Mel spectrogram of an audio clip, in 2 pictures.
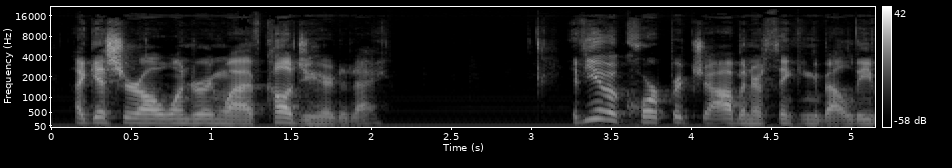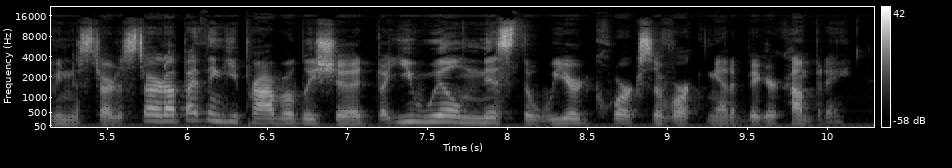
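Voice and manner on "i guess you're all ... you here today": ordinary talk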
